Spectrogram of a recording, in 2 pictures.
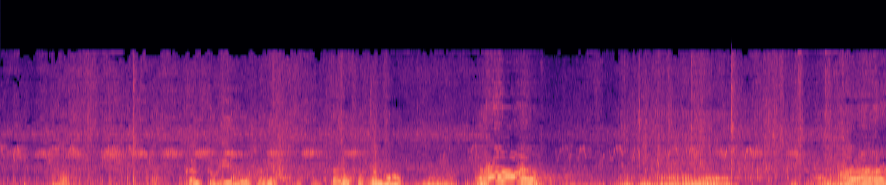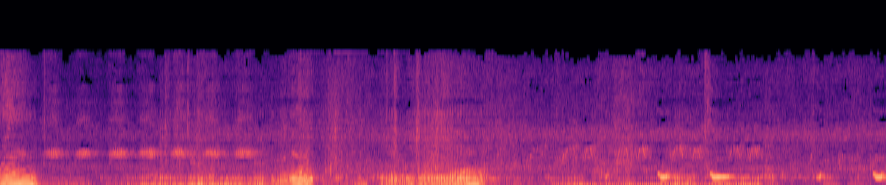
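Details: Hyenas fighting: a string of rising-and-falling harmonic yelps and whoops, one loud sweeping cry near the five-second mark, with rough growly bursts and a faint steady beeping tone in the background.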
